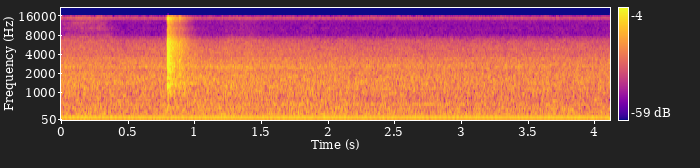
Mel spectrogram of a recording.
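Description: A steady low hum with a single sharp click about a second in, as hands handle the loosened cover bolts of an electronic diesel injection pump on a workbench.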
